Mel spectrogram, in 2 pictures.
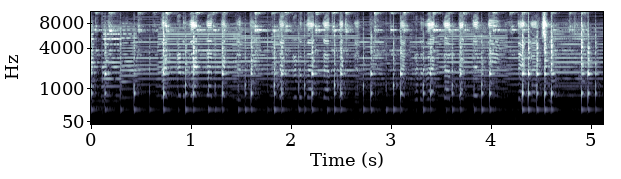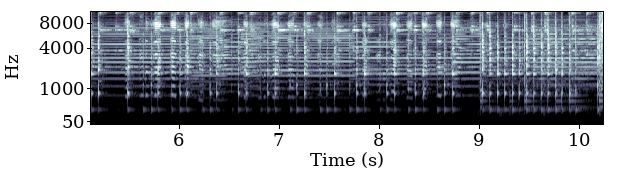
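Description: Tabla played with quick, rhythmic hand strokes over steady held melodic tones: the live instrumental accompaniment of a Tamil folk drama.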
